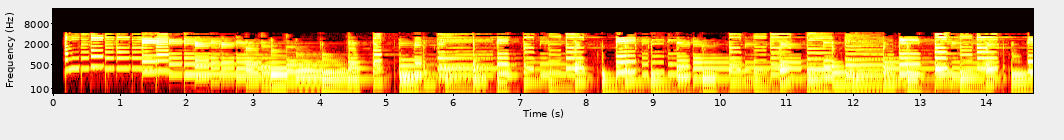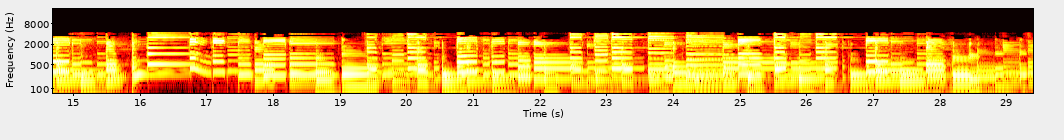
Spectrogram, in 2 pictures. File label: shuffle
